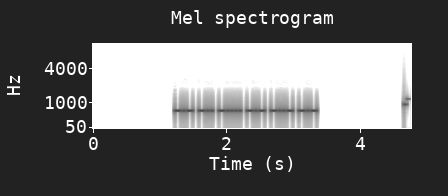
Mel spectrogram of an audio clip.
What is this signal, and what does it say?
Morse code, heard as a keyed tone, about 40 wpm, 700 Hz. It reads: KD6KXK
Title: USA Call Signs Repeated 2x 40wpm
